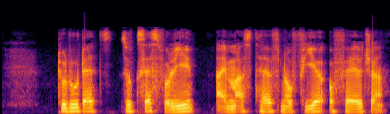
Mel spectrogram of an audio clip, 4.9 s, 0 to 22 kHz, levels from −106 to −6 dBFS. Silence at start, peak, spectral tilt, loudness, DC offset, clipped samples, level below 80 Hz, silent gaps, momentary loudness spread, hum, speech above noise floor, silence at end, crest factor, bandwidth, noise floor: 0.75 s; 0 dBFS; -5.5 dB/octave; -18 LUFS; under 0.1%; under 0.1%; -54 dBFS; none; 6 LU; none; 38 dB; 0.1 s; 18 dB; 7.8 kHz; -56 dBFS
